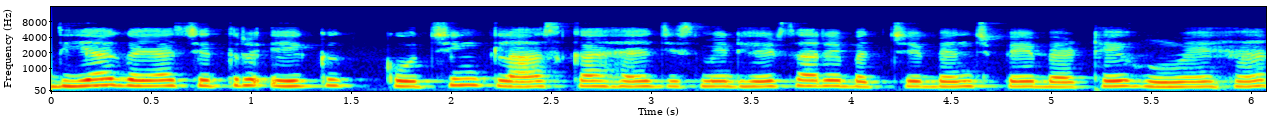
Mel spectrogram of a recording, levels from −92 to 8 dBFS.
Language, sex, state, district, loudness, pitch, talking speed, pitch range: Hindi, female, Bihar, West Champaran, -17 LUFS, 225 Hz, 165 wpm, 220-245 Hz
